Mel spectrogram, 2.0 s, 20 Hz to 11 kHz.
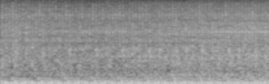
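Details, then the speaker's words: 2017 GM Duramax L5P diesel idling after harmonic balancer replacement and new belt: steady, even low idle with no squeak, ticking or wobble; idling much better, belt squeak gone, normal. "The thing is idling much better. I don't have any more belt squeak."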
